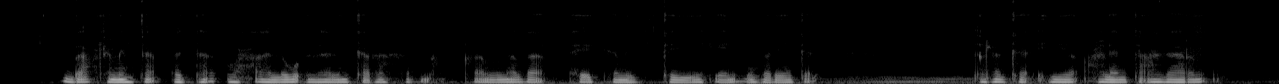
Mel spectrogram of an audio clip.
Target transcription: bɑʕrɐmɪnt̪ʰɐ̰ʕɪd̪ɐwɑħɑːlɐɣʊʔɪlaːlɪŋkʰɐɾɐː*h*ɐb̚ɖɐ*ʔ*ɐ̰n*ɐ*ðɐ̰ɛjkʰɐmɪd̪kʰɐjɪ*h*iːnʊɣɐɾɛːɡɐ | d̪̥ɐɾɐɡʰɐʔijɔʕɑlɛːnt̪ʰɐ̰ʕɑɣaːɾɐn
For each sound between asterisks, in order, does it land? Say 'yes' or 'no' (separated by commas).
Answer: yes, no, yes, yes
